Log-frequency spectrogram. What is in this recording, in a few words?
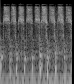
dentals plain, Romanian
